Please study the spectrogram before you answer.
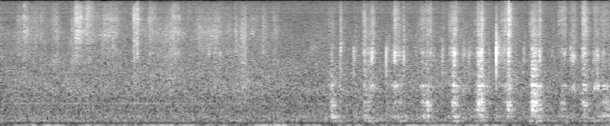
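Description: A wooden stylus scratches a flat, black-coated scratch-art card resting on a table in short strokes. Quiet, dry rasping starts as soft, continuous scratching, then turns into more distinct, brighter scrapes at an uneven pace in the second half.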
